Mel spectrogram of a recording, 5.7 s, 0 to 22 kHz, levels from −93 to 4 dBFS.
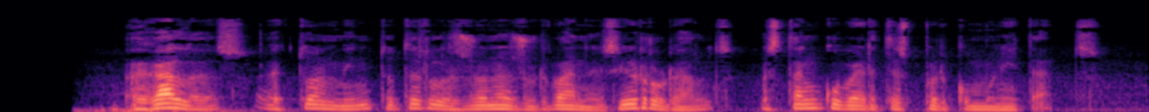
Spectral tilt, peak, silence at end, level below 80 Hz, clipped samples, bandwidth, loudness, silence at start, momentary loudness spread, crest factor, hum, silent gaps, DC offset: -7 dB/octave; -2 dBFS; 0.3 s; -46 dBFS; under 0.1%; 11.5 kHz; -24 LUFS; 0.35 s; 16 LU; 22 dB; none; none; under 0.1%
